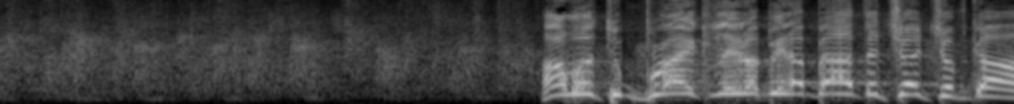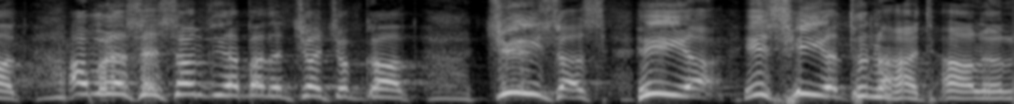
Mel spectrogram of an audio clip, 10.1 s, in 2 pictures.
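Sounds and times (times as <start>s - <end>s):
church congregation clapping during an evening service: 0.0s - 5.3s
speech: 2.7s - 10.1s.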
